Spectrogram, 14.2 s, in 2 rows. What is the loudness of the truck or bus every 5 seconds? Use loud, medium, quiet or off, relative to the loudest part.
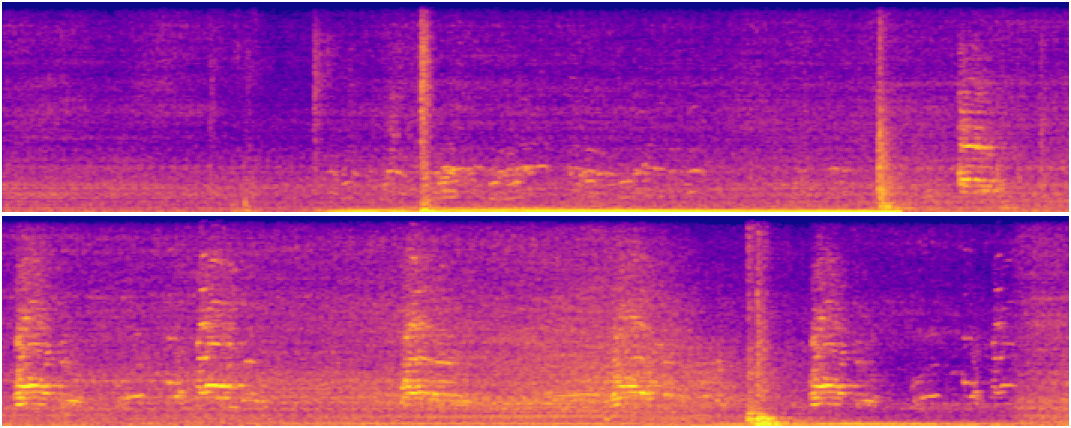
medium, loud, loud.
